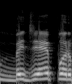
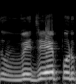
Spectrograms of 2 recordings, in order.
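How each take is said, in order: First: The word begins with a b sound. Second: The word begins with a v sound. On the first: "accent wise विजयपुर को विजयपुर बोलते हैं, व को ब बोलते हैं" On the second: "व को ब बोलते हैं"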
